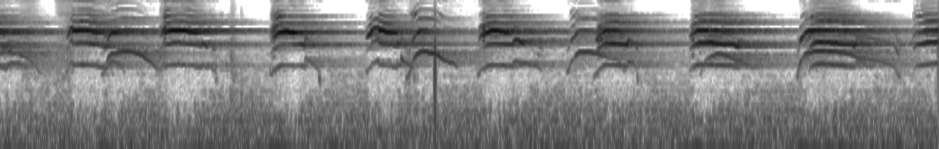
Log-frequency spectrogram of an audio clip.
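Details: Several kitten meows in quick succession, high-pitched and thin, each a short rising-then-falling mew repeated about once per second, overlapping at times, with a soft low background hum throughout.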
